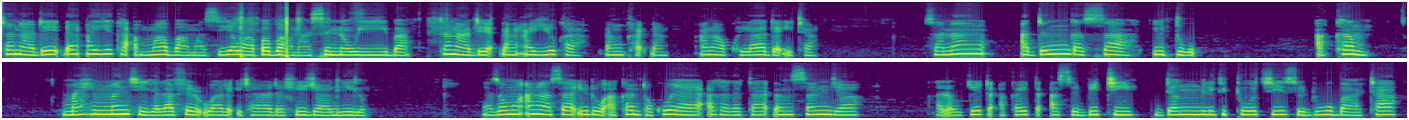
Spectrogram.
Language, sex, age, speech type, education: Hausa, female, 15-29, spontaneous, tertiary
